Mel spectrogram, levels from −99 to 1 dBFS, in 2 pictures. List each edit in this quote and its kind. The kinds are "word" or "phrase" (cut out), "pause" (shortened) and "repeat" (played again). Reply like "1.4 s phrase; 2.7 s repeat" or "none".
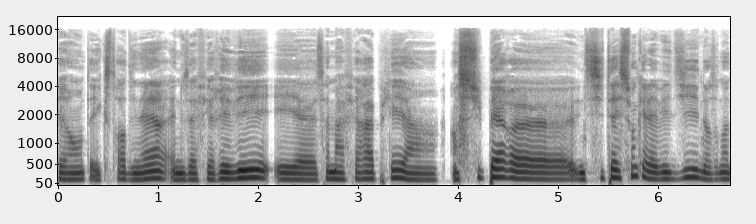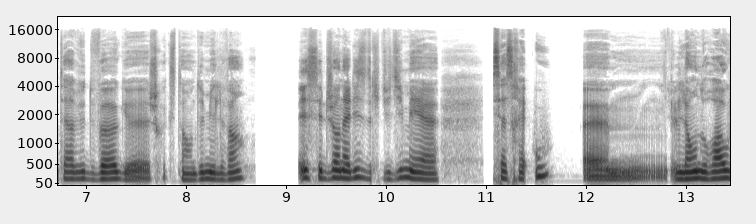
3.9 s pause; 9.8 s phrase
